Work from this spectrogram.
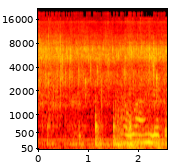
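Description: Garlic sizzles steadily in a hot pan for a Filipino sautéed eggplant and water spinach dish, a continuous close frying hiss with a few faint utensil stirs.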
